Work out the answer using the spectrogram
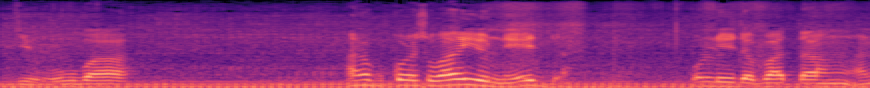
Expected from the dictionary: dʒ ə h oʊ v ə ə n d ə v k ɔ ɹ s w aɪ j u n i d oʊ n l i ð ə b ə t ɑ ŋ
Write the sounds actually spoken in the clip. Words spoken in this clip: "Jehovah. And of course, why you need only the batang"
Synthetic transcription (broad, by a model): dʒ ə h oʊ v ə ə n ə p k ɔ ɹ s w aɪ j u n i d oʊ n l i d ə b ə t ɑ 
